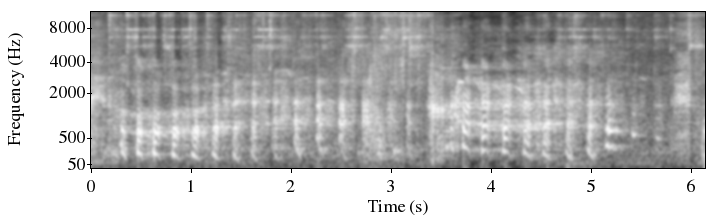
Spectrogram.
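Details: A two-year-old female Staffordshire Bull Terrier protests against her Sunday night bath with a rapid series of short, choppy whining grumbles, roughly a dozen pulses, with a person's voice coaxing nearby.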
